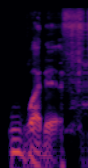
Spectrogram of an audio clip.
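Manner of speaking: deep, soft put-on bass.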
